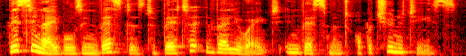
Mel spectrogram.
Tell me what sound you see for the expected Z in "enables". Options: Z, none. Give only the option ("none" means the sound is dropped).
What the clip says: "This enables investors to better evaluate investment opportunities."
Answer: Z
